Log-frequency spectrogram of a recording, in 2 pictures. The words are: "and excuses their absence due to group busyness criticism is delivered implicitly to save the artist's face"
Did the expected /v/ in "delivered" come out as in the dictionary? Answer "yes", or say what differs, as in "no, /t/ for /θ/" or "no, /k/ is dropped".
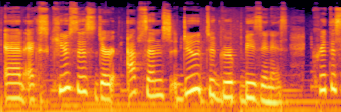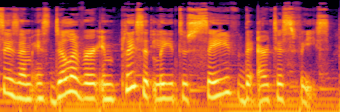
yes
